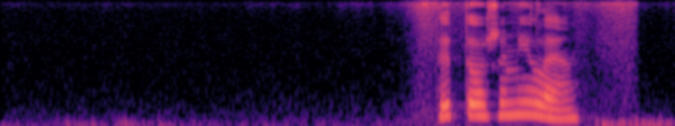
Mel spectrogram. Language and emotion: Russian, positive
